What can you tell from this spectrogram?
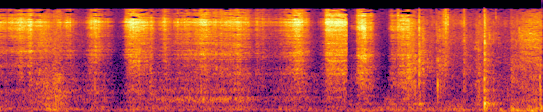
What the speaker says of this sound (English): So with the spatula and your craft knife, just push it into the bottom nice and carefully.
